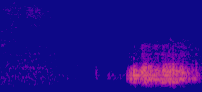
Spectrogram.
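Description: Near silence, then from a little past the middle a soft, low, muffled hum from a man's voice, a hesitation sound in the middle of a sentence.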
